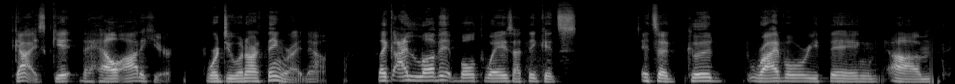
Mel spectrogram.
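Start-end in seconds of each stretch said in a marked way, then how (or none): none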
